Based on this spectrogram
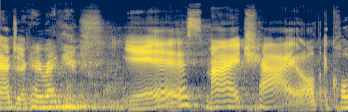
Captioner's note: in elderly woman voice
